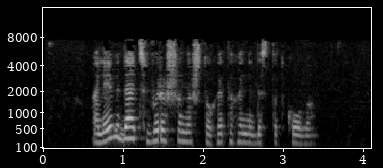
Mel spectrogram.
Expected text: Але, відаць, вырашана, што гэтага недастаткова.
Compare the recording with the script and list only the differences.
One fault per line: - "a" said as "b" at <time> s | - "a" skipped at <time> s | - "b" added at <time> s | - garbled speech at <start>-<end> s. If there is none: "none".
none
